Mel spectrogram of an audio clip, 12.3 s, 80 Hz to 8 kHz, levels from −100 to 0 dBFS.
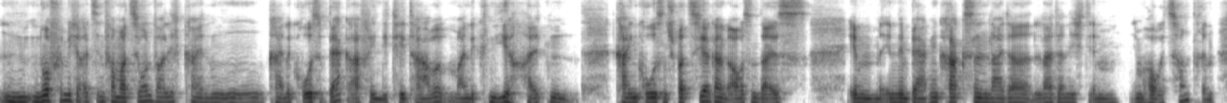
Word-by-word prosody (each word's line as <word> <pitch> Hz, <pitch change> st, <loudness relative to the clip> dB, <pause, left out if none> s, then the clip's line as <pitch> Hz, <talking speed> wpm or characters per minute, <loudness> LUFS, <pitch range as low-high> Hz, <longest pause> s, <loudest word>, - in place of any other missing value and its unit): n 130 Hz, 0 st, +3 dB
nur 155 Hz, +4 st, +7 dB
für 155 Hz, -, -4 dB
mich 165 Hz, 0 st, +1 dB
als 125 Hz, 0 st, -4 dB
Information, 135 Hz, +2 st, +1 dB
weil 130 Hz, 0 st, -1 dB
ich 125 Hz, -1 st, -8 dB
kein 115 Hz, -1 st, -4 dB
keine 120 Hz, -1 st, -2 dB
große 120 Hz, 0 st, +2 dB
Bergaffinität 110 Hz, -, -1 dB
habe. 110 Hz, +4 st, -1 dB
Meine 110 Hz, -2 st, -2 dB
Knie 120 Hz, +1 st, +2 dB
halten 115 Hz, -2 st, -4 dB, 0.3 s
keinen 120 Hz, 0 st, +2 dB
großen 120 Hz, 0 st, +2 dB
Spaziergang 125 Hz, +1 st, +3 dB
aus 115 Hz, +1 st, +1 dB
und 120 Hz, -, -1 dB
da 115 Hz, -, +3 dB
ist -, -, -2 dB, 0.4 s
im 110 Hz, -2 st, +2 dB
in 115 Hz, 0 st, -1 dB
den 115 Hz, -2 st, +4 dB
Bergen 115 Hz, +2 st, +1 dB
kraxeln 120 Hz, 0 st, +2 dB
leider 110 Hz, -1 st, -1 dB
leider 115 Hz, +1 st, -2 dB
nicht 115 Hz, 0 st, -5 dB
im 105 Hz, -2 st, -4 dB
im 110 Hz, -1 st, -4 dB
Horizont 110 Hz, +10 st, -3 dB
drin. 95 Hz, 0 st, -6 dB
120 Hz, 170 wpm, -25 LUFS, 110-125 Hz, 0.4 s, nur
